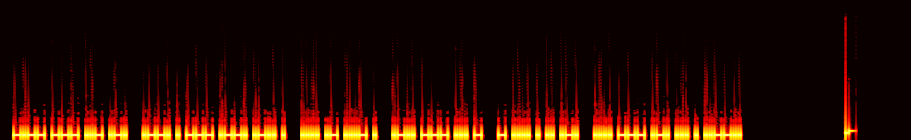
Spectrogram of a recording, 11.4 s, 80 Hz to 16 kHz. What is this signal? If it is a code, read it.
Morse code, heard as a keyed tone, about 40 wpm, 700 Hz. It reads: YOUR PEOPLE HAVE LOST THEIR HORSE?
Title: Sentences from Top 1400 Words 40wpm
